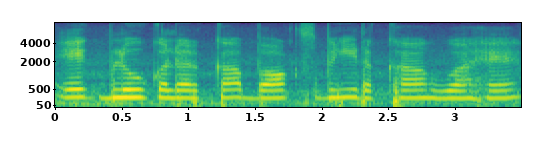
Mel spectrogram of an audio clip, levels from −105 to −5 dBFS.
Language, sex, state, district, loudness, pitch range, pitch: Hindi, female, Madhya Pradesh, Katni, -14 LUFS, 230-245 Hz, 235 Hz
